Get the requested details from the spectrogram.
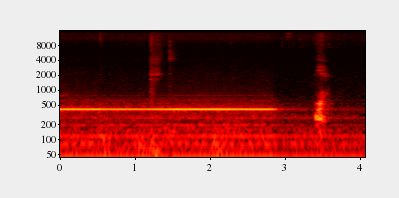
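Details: Tuning fork struck and held in a roleplayed ASMR ear exam hearing test for suspected wax-related hearing loss: a steady pure hum with mini vibrations lasting about three seconds, then stopped, with soft handling noises.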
